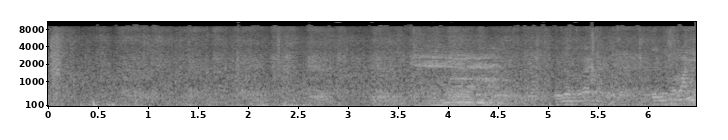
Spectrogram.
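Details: Large fattened cattle (sapi lemu) giving one low, drawn-out moo with a steady tone near the middle of the recording, over constant background noise and faint human chatter.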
